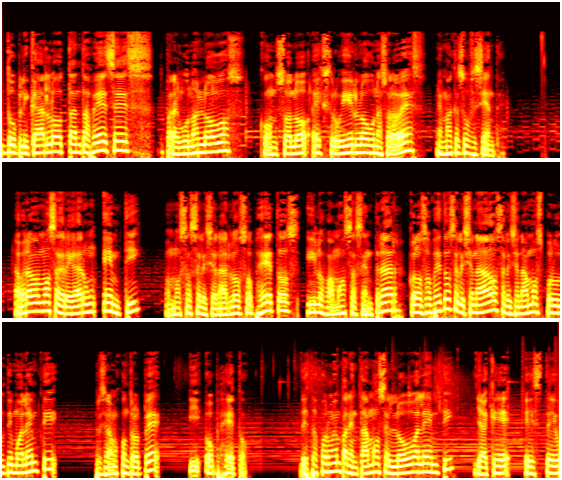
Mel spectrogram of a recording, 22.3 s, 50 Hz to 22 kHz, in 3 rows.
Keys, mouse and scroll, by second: 1.2-1.6 scroll up 1, 1.6-2.0 alt+middle drag, 2.0-3.6 alt+drag, 3.6-3.9 scroll down 1, 3.9-4.5 alt+drag, 4.8 shift+a, 8.2 KP_7, 9.4 click, 9.9 g, 13.9 shift+click, 15.7 ctrl+p, 19.0-19.8 alt+drag, 19.8-20.3 scroll down 3, 20.3-20.9 alt+drag, 21.6 alt+click, 22.1 r.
